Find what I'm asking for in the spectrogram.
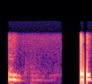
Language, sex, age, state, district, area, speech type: Bengali, female, 45-60, West Bengal, Malda, rural, conversation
